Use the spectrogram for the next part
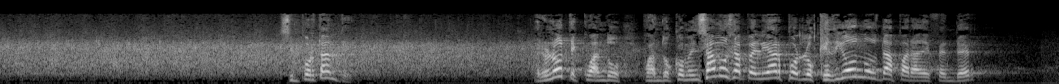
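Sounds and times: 
loud applause: 0.0s - 6.7s
speech: 2.9s - 3.7s, 5.4s - 9.8s.

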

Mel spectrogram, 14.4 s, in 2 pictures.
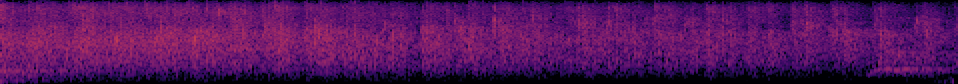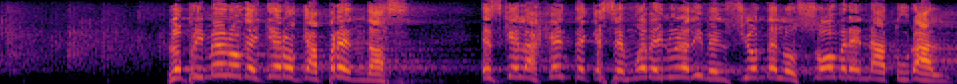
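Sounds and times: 
applause: 0.0s - 9.1s
speech: 8.4s - 14.3s.

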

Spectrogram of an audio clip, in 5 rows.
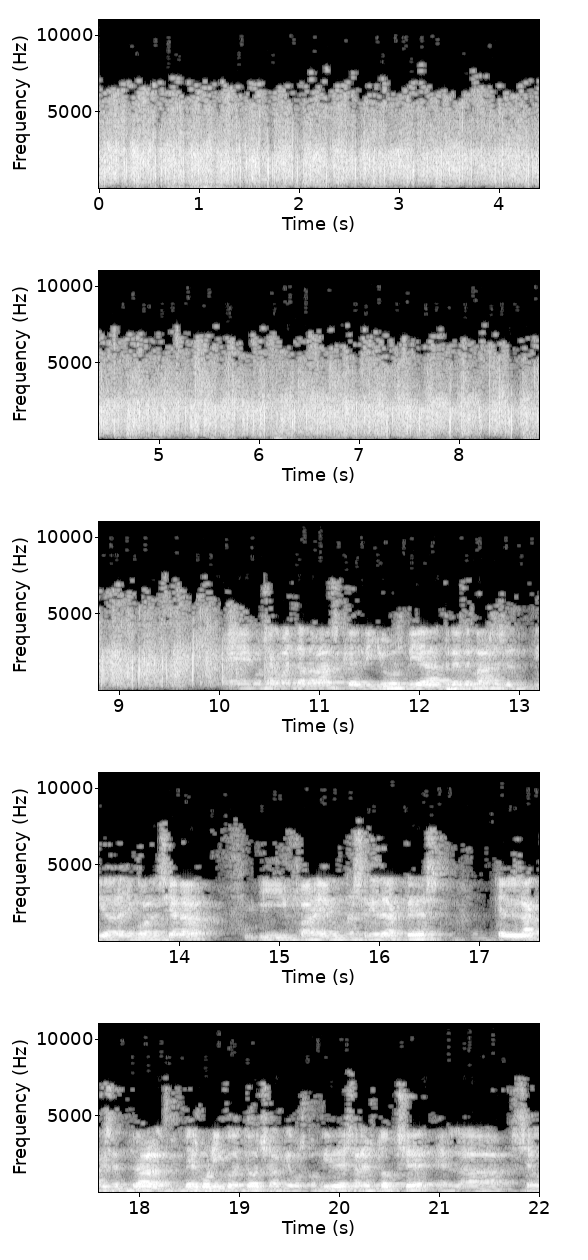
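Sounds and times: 
audience applause: 0.0s - 10.2s
speech: 10.8s - 21.9s.

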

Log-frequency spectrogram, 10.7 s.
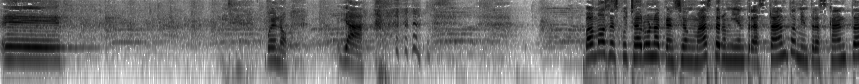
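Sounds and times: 
audience applause: 0.4s - 7.3s
laughter: 2.6s - 6.1s
speech: 3.4s - 5.3s, 7.3s - 10.7s.

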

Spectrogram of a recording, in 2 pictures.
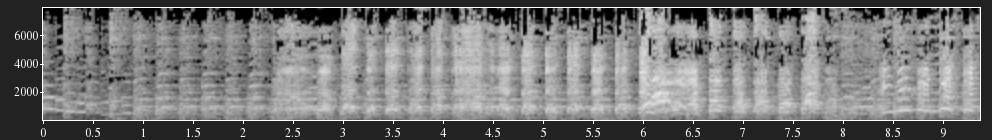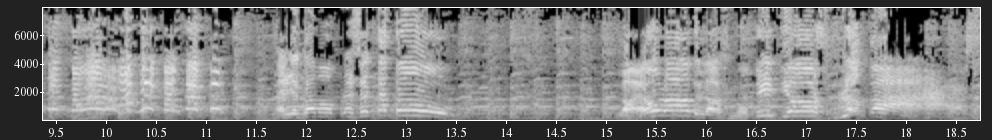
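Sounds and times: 
goose honking: 2.3s - 8.0s
laughter: 2.3s - 11.5s
speech: 11.9s - 13.6s, 15.2s - 18.2s.

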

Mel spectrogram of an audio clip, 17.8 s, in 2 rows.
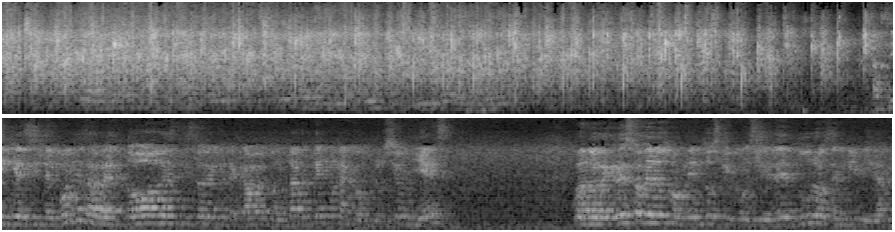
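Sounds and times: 
audience applause: 0.0s - 8.7s
speech: 8.8s - 13.5s, 14.6s - 17.7s.

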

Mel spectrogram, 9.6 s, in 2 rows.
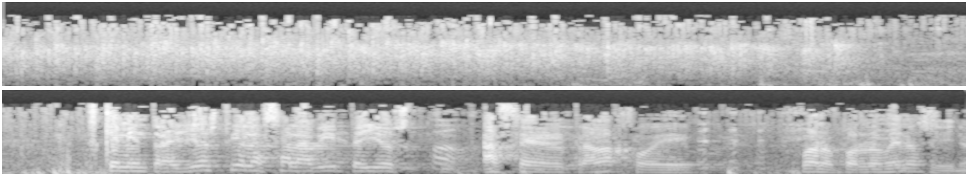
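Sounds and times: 
audience applause: 0.0s - 5.0s
speech: 5.4s - 9.6s
laughter: 6.4s - 9.3s.

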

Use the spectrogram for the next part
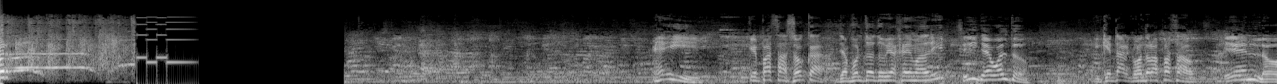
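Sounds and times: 
audience applause: 0.0s - 1.4s
crowd voices: 3.4s - 12.7s
speech: 6.7s - 12.7s.

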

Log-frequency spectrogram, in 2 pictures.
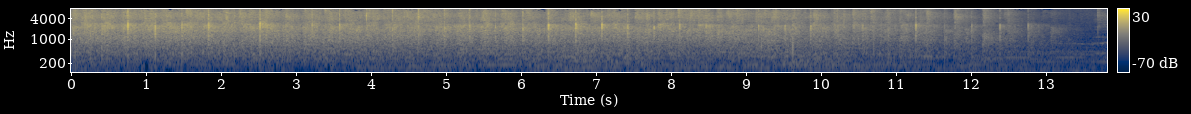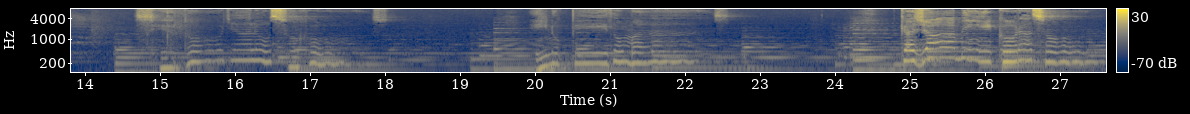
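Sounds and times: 
crowd applauding: 0.0s - 14.3s
music: 12.0s - 27.6s
speech: 14.7s - 17.6s, 20.0s - 22.0s, 24.9s - 27.3s.

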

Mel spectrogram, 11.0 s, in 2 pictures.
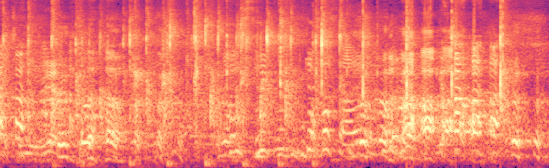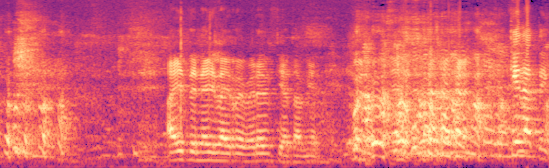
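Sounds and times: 
audience applause: 0.0s - 5.3s
laughter: 0.0s - 7.2s, 8.8s - 10.9s
speech: 0.2s - 6.3s, 7.2s - 10.9s.

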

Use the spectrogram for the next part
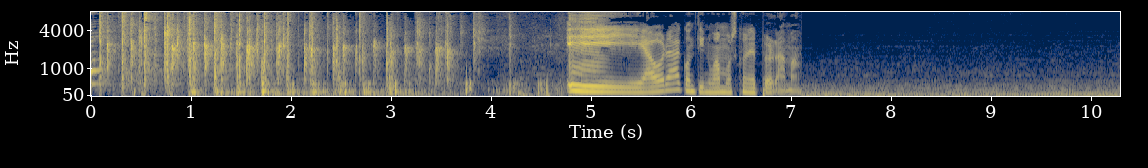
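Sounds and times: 
audience applause: 0.0s - 4.8s
speech: 4.8s - 7.2s.

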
